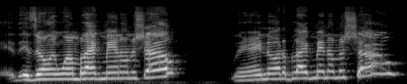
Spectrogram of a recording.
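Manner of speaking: high, rising pitch of disbelief; incredulous. Real, not acted. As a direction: push it up toward the end, incredulous. Incredulous question to the audience about cast.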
